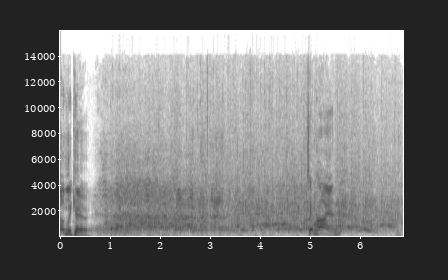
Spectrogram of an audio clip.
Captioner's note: laughter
